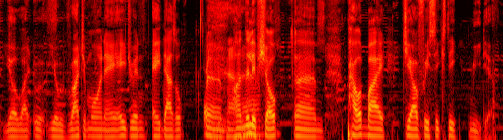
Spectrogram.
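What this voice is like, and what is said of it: Deep put-on announcer voice. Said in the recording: “get that deep voice going on”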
